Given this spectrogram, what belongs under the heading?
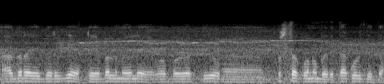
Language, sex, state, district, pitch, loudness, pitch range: Kannada, male, Karnataka, Belgaum, 130 Hz, -17 LUFS, 125-140 Hz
